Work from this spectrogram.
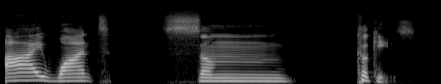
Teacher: especially the word some, is going to have more of a schwa pronunciation. Some.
